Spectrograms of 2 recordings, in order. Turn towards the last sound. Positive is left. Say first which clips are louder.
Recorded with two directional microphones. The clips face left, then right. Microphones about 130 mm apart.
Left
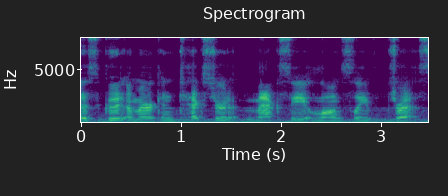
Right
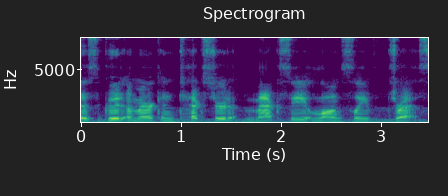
# right 3 dB
turn(degrees=-35)  # may be behind; listen again after turning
